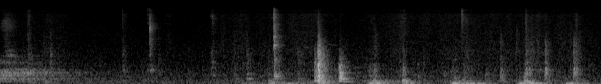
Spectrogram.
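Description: Handling and movement noise: scattered knocks, clicks and low thuds as a person gets up from a chair and steps toward the camera with an acoustic guitar. They start about a second and a half in and come thicker from about halfway.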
